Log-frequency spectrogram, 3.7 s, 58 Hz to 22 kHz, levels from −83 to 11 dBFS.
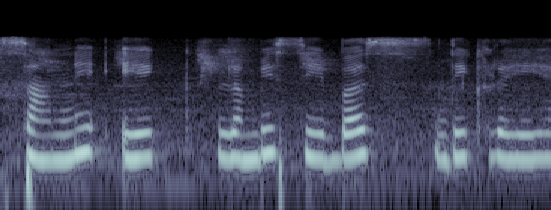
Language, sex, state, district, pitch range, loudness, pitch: Hindi, female, West Bengal, Alipurduar, 250-270 Hz, -17 LUFS, 260 Hz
